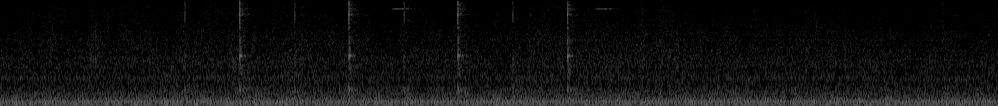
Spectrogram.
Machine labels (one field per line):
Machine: valve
